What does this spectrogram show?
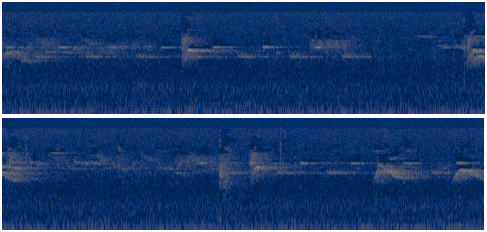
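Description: Near silence with faint birds chirping: short high notes repeated over and over, and now and then a quick downward-sliding call.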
